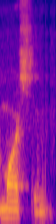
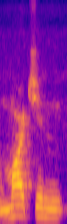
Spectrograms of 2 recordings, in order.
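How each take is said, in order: First: The middle consonant is not a 'ch' sound. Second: The middle consonant is a 'ch' sound. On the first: The speaker calls it wrong. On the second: The speaker calls it right. "So it's a C H sound"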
